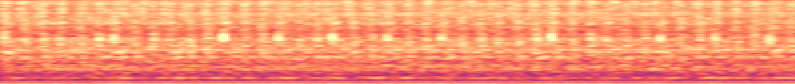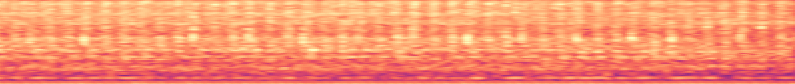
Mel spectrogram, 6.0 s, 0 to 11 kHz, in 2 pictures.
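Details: 2019 Audi S5 idling 3,000 km after an engine replacement: the usual high-pressure fuel pump clatter plus a new light, regular tick at the front of the engine, cause unknown.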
